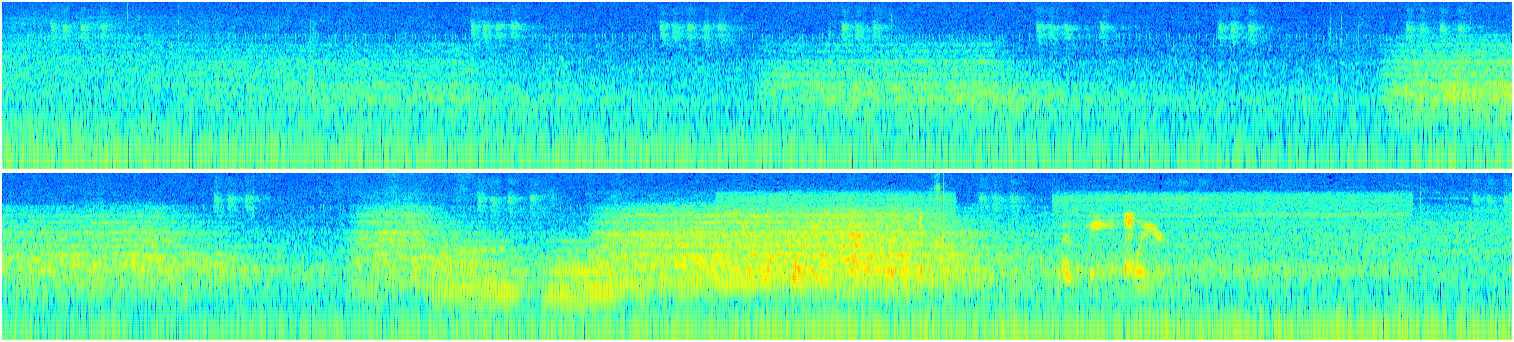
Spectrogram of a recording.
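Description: Freight locomotive's multi-tone air horn sounding the grade-crossing signal as the train approaches: two long blasts, a shorter one and a final long one, growing louder. A steady low rumble from the oncoming train runs underneath.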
